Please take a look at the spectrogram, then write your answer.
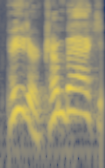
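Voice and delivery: high, loud call after his brother; yell. Acted. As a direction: shout it across the schoolyard. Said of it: "yells Billy".

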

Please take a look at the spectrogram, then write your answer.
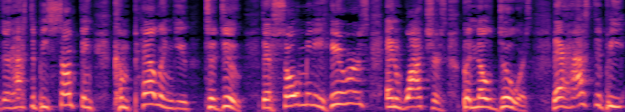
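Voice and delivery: fervent preacher building intensity; preaching. Acted. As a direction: preach it out to the congregation.

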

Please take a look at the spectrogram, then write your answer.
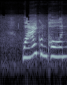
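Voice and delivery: high, stretched-out startled cry; startled squeal. Acted. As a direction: yelp as he scoops her up. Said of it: "หญิงสาวตกใจ".

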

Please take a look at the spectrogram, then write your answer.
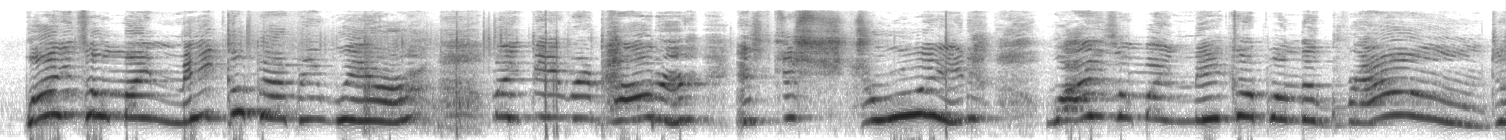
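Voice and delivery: high, loud wailing shout with a crying laugh; upset sister shout. Acted. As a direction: wail over the ruined makeup. Sister finds makeup destroyed.

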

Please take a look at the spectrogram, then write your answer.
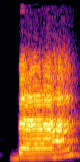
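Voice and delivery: ordinary talk

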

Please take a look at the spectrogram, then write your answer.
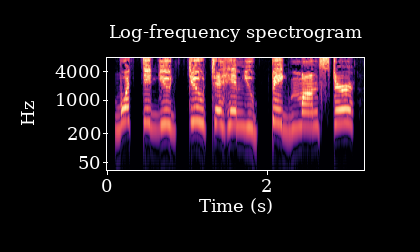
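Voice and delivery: high, outraged cry; accusing shriek. A narrator's reading. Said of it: "Mindy shrieked".

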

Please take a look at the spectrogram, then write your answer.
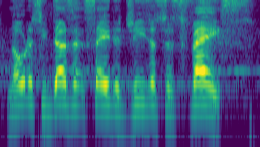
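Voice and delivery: usual speaking voice

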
